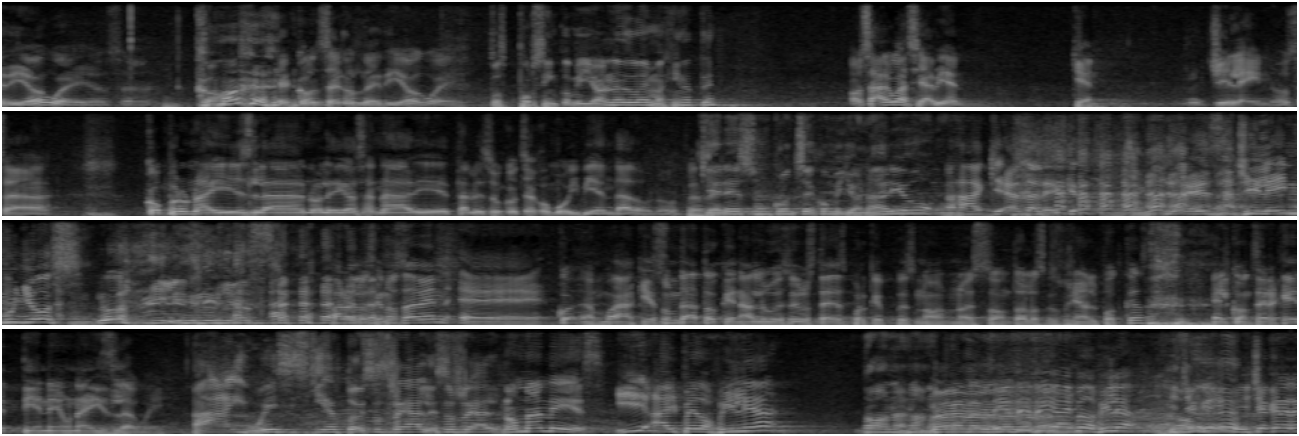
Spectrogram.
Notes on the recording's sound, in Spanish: (En Vivo). Por primera vez en vivo desde el Foro 139 en la CDMX.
